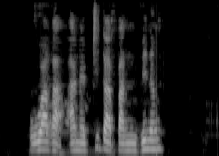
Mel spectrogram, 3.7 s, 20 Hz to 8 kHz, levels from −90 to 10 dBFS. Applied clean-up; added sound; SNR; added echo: neural mask model DeepFilterNet 3.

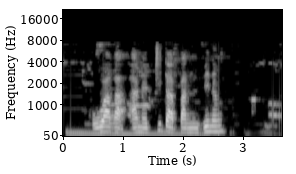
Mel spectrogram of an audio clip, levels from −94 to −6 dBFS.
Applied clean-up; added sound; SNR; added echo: none; none; none; none.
